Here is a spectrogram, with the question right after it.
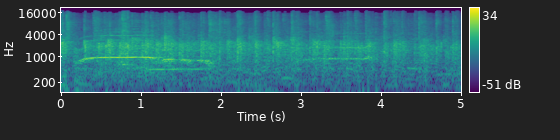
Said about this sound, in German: Ein kleiner Applaus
